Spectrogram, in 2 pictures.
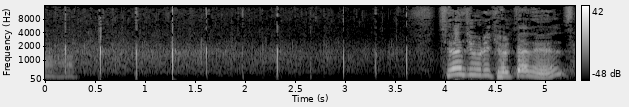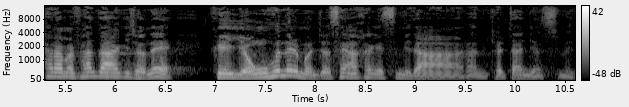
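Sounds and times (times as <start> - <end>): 
audience applause: 0.0 - 3.8
speech: 4.0 - 10.5.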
